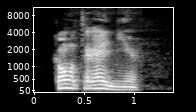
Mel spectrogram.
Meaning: first/third-person singular present subjunctive of contraindre
- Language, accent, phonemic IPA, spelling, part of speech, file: French, Canada, /kɔ̃.tʁɛɲ/, contraigne, verb, LL-Q150 (fra)-contraigne.wav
